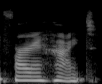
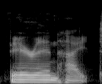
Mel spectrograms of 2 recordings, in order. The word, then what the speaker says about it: Fahrenheit: more for some reason when you say Fahrenheit the first part Fen you have the final in sound so to produce a sound the tip of your tongue is touching the top of your mouth the roof of your mouth and that's how you're closing that sound okay so when you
